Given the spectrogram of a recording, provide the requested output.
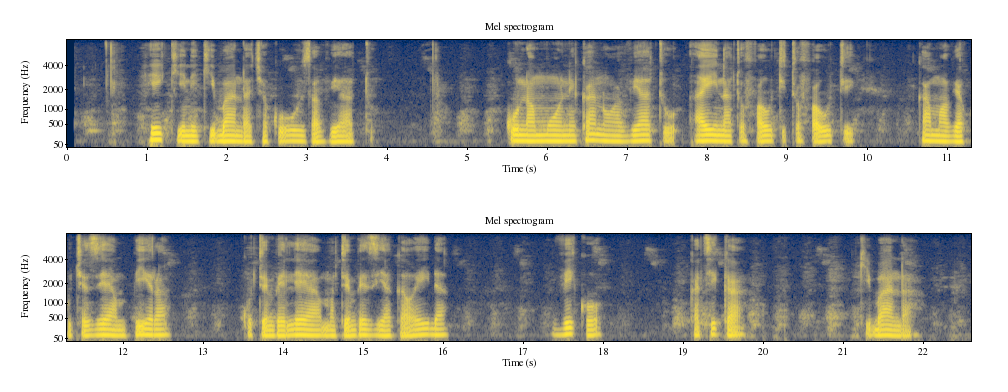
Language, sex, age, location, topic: Swahili, male, 18-24, Kisii, finance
